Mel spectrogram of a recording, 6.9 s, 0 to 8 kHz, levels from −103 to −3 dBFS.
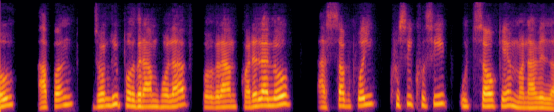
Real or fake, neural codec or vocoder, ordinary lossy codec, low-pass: fake; codec, 16 kHz, 1.1 kbps, Voila-Tokenizer; none; none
